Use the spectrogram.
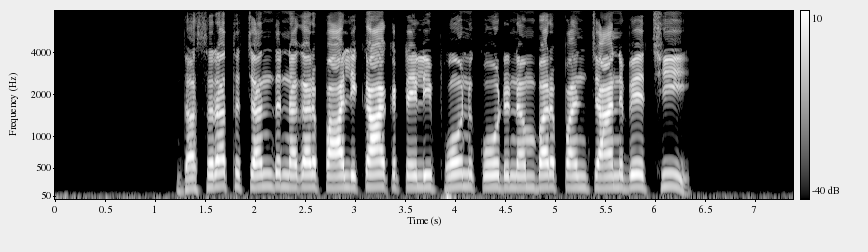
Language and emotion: Maithili, neutral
